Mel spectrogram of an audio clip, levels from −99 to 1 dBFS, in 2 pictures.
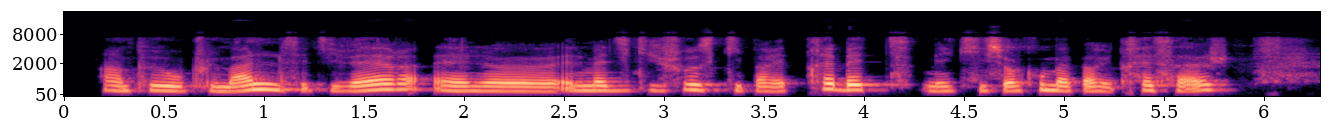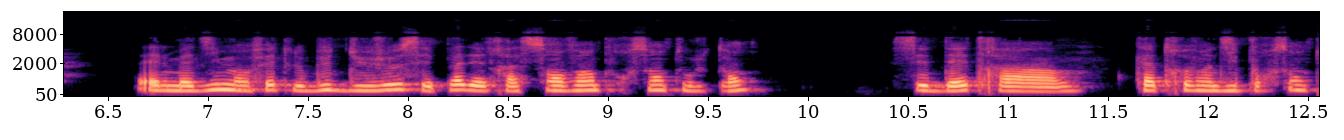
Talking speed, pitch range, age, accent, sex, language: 235 wpm, 180-205 Hz, 20-39, French, female, French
